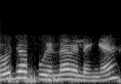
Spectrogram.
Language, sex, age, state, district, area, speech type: Tamil, female, 30-45, Tamil Nadu, Tiruvannamalai, rural, conversation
